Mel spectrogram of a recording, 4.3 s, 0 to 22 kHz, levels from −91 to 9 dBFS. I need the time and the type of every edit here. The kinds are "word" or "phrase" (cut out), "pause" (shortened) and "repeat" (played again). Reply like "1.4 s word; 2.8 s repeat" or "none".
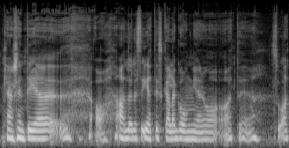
none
